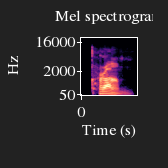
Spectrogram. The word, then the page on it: crumb: American English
